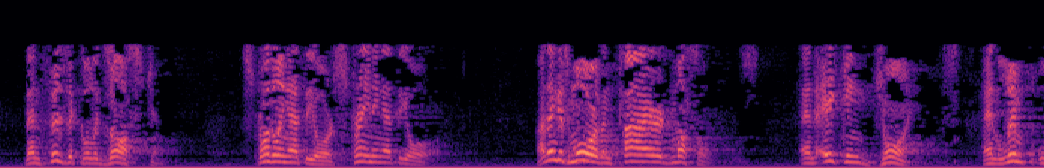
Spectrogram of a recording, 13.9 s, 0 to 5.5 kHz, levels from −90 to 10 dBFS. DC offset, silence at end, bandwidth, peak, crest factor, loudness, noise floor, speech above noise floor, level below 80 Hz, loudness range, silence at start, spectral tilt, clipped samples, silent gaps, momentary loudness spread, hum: 0.9%; 0 s; 4.2 kHz; -4 dBFS; 22 dB; -24 LUFS; -66 dBFS; 42 dB; -72 dBFS; 7 LU; 0.35 s; -8 dB/octave; under 0.1%; none; 16 LU; none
